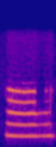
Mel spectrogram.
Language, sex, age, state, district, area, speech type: Odia, female, 18-30, Odisha, Ganjam, urban, conversation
